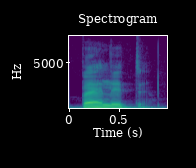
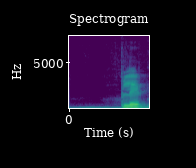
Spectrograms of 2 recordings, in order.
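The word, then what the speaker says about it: palate: ई ये हो जाएगा पैलेट प्लेट नहीं पैलेट T double E टी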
